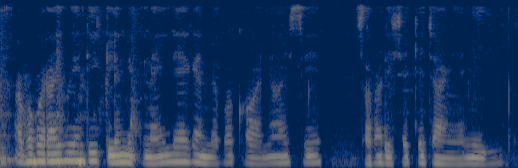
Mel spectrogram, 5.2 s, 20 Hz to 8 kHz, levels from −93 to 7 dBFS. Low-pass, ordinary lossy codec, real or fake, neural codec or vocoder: 7.2 kHz; none; real; none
